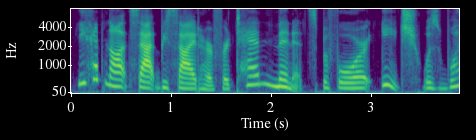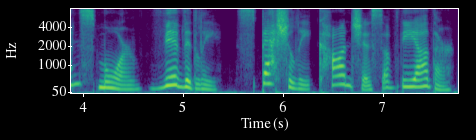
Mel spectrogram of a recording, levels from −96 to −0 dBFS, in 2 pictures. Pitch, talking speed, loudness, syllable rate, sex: 220 Hz, 155 wpm, -22 LUFS, 4.6 syllables/s, female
